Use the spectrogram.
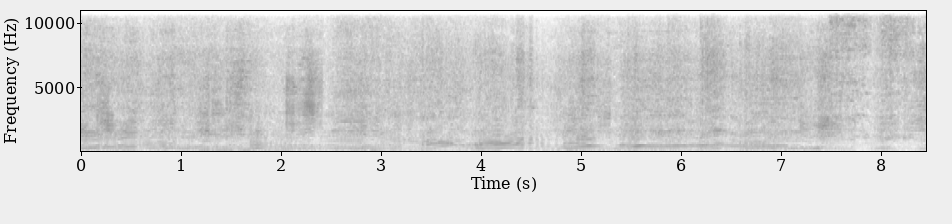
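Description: Several racing motorcycles in an Evolution class race at Stirling sweep past one after another, engines revving and rising then falling in pitch, loud and close, with repeated overlapping passes.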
